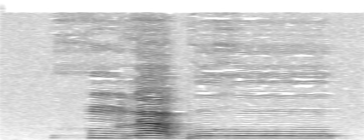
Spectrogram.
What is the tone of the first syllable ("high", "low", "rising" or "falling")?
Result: low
